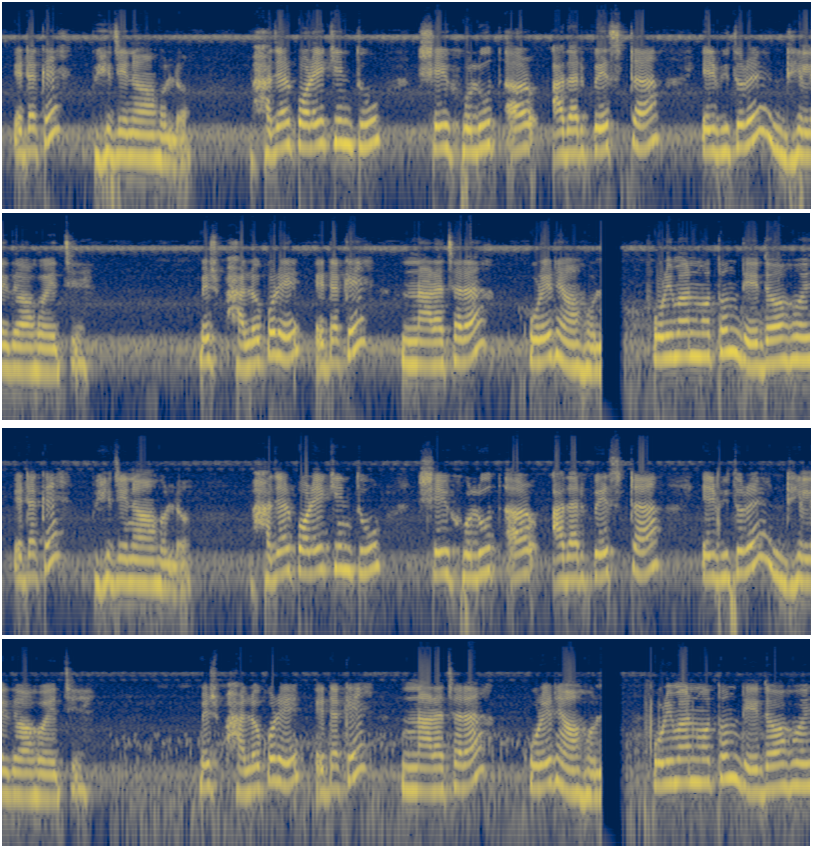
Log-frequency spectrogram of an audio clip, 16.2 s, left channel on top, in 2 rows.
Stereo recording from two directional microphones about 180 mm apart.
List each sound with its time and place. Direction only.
0.1 s speech: 20° left (ahead or behind)
10.1 s speech: 15° left (ahead or behind)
